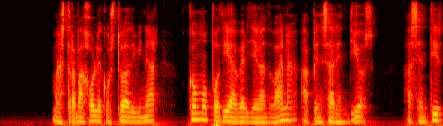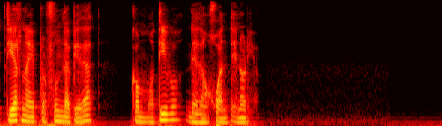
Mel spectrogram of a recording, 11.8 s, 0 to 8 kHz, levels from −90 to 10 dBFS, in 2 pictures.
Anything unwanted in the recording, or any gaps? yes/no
no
